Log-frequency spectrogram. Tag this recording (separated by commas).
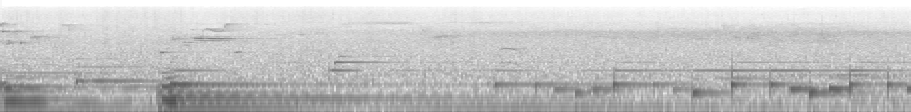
Stream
